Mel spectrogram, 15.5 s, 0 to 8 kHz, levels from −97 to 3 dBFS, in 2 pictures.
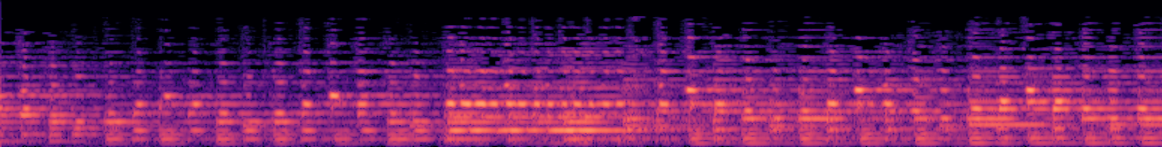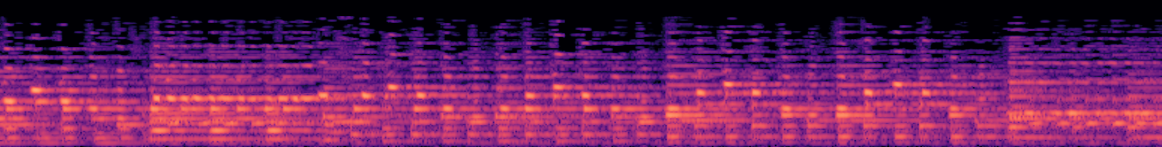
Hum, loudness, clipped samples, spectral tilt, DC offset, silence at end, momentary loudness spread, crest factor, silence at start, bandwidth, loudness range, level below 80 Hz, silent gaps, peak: none; -27 LUFS; under 0.1%; -10.5 dB/octave; under 0.1%; 0 s; 10 LU; 18 dB; 0 s; 5.6 kHz; 3 LU; -60 dBFS; none; -8 dBFS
